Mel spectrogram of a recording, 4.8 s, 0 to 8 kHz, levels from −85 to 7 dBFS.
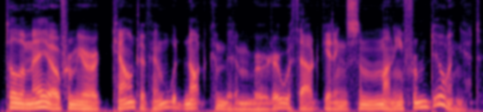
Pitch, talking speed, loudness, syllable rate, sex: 105 Hz, 225 wpm, -17 LUFS, 5.5 syllables/s, male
